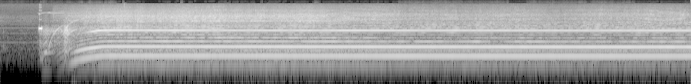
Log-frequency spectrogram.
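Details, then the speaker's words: BMFA 'A' test fixed-wing model, pre-flight check repeating control surface tests at full throttle: motor spools up within a second to a clean, steady high whine that holds even; healthy. "What I'm then going to do is repeat all of that, but at full throttle."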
